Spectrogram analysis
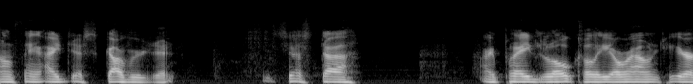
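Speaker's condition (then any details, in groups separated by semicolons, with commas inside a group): ALS; diagnosed about two years ago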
